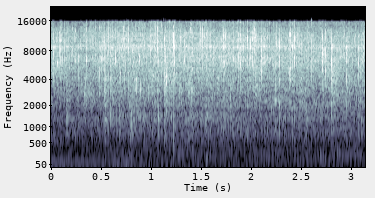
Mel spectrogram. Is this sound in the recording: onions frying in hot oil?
yes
